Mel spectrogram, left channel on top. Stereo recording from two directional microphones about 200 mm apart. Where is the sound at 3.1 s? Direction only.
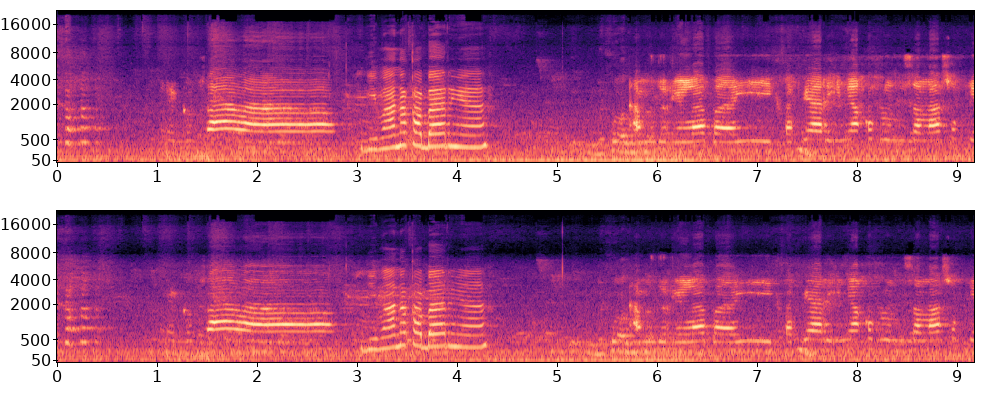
35° right (ahead or behind).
